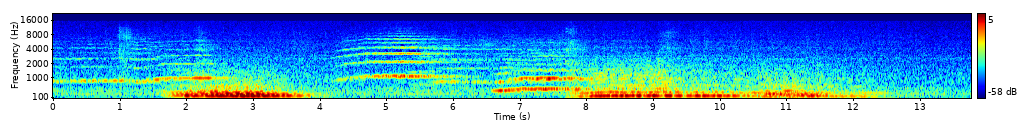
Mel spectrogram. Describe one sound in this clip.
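A string quartet plays slow, sustained notes in an echoing hall, then falls silent.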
